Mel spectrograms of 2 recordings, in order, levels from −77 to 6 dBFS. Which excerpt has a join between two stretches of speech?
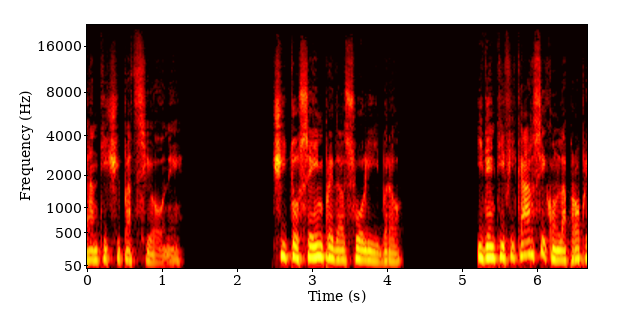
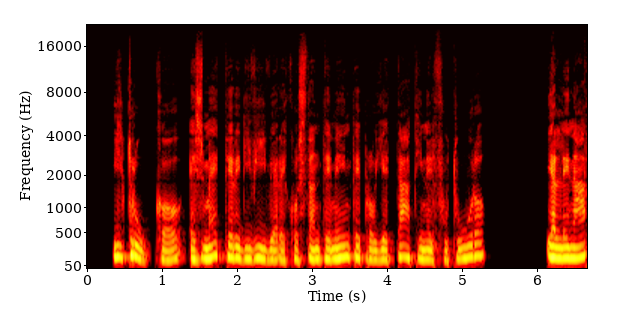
first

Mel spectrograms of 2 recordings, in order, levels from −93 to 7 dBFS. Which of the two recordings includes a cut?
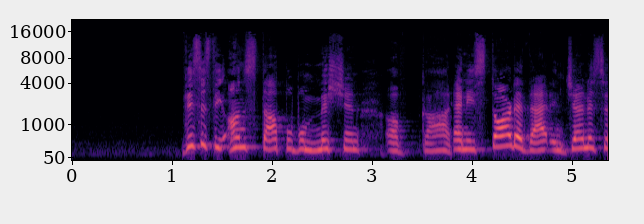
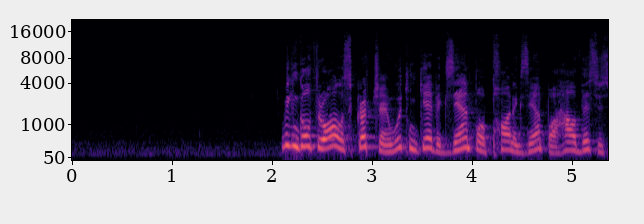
first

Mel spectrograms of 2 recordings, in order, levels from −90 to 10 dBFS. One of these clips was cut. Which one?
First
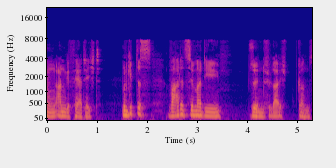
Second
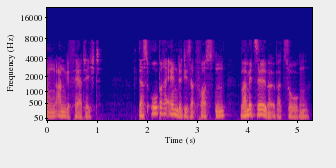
first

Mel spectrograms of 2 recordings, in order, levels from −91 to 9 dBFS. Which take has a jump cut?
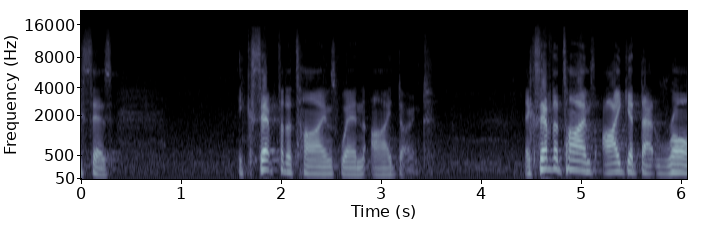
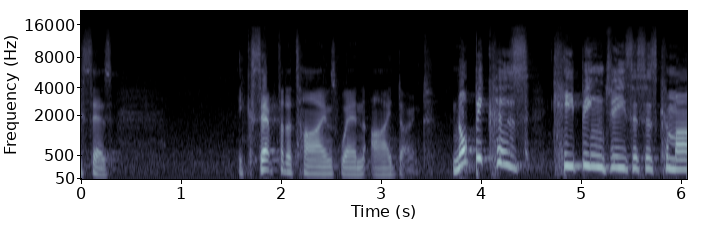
second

